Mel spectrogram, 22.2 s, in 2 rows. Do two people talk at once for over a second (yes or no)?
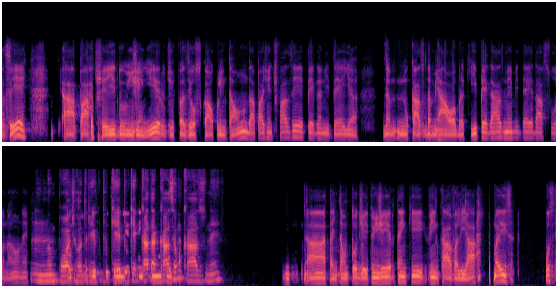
yes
